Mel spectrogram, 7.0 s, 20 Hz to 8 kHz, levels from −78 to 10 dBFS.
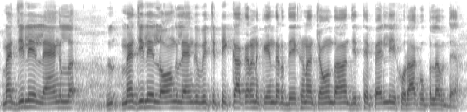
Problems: background sounds at intervals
